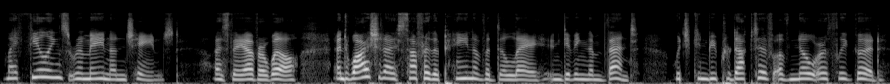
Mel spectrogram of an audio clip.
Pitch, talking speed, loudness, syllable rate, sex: 245 Hz, 200 wpm, -19 LUFS, 5.4 syllables/s, female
